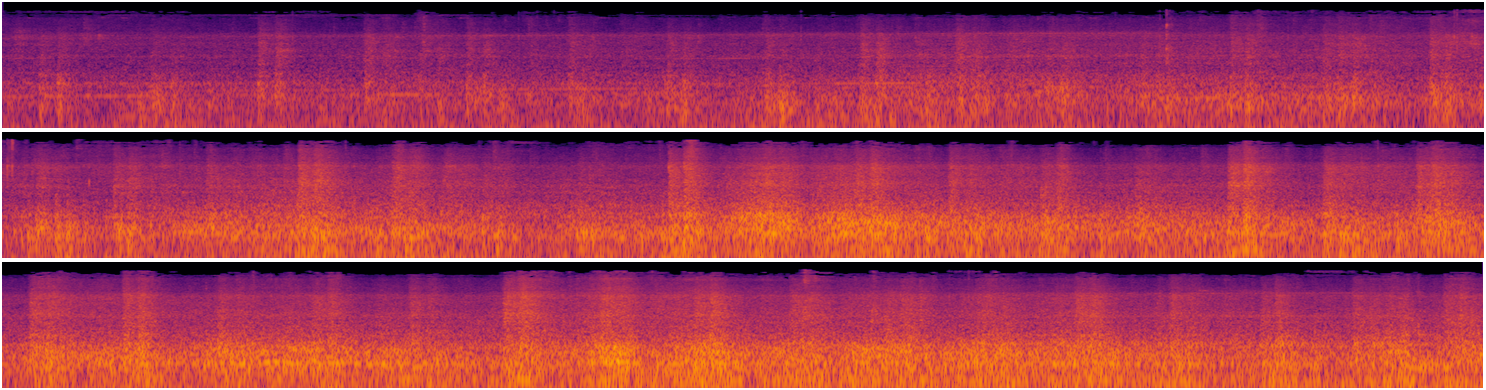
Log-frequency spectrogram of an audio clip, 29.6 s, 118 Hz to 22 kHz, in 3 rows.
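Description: Hankyu 8000-series electric train running, heard from inside the car by the doors: a steady running noise with wheels clicking over rail joints. It grows louder through the first half as the train gets up to speed.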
